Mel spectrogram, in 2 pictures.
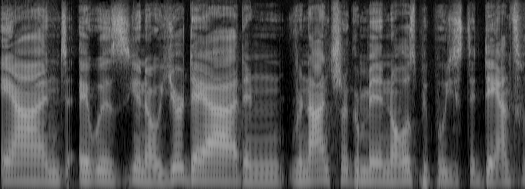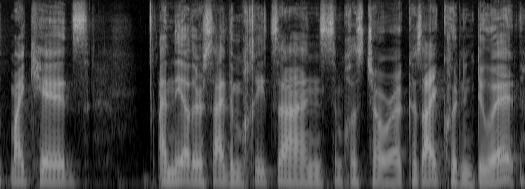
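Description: A woman with an American accent and a fairly low pitch, talking very fast on a very clean recording with a silent background. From Chicago, West Rogers Park. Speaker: singer. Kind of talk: casual chat.

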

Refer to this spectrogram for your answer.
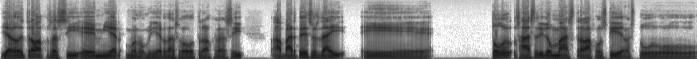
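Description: In a Spanish accent, a man speaks at a moderate pace with a fairly low pitch, fairly even intonation and very even loudness, recorded with a dry, close sound and no echo. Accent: Peninsular Spanish. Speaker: podcast host. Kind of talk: casual interview chat.

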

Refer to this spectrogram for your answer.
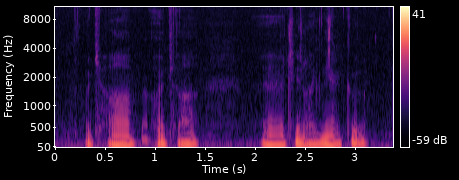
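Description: Dry, close audio with no echo carries a man's voice, fairly low in pitch. His tone is dark and mellow, somewhat breathy, with fairly even intonation. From Hungary, Budapest. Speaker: editor and politician. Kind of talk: interview, personal reminiscence. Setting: at home in his apartment. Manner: halting, many filler sounds and repetitions.

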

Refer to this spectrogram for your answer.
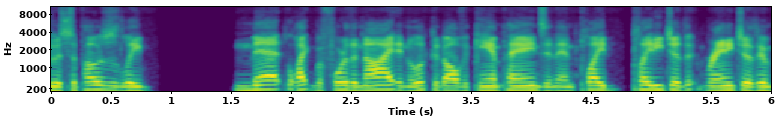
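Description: With an ordinary speaking voice, a man talks at a fairly quick pace and fairly high pitch in a dry, close sound with no echo. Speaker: podcast host and panelist. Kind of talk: casual panel discussion.

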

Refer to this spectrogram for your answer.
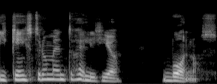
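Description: At a fairly slow pace, a woman talks with ordinary pitch variation in a dry, close sound with no echo. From Panama. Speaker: crypto community podcast host. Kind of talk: monologue explainer on live audio space. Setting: live audio space.

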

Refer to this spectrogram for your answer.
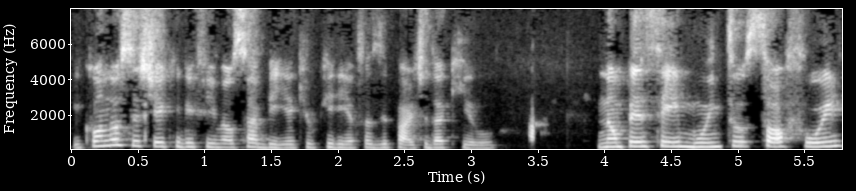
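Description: The recording is dry and close, with no echo. A woman speaks in an ordinary speaking voice at a fairly high pitch, with ordinary pitch variation and a moderate pace. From Brazil, Curitiba. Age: 20s. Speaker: podcast co-host. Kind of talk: casual chat.

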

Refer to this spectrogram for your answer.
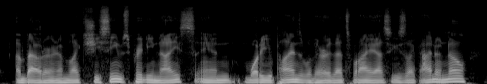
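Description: Speaking at a very fast pace, a man with a fairly low pitch and a dark, mellow tone shows ordinary pitch variation in a very clean recording with a silent background. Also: hardly any pauses, very even loudness. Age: 20s. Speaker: podcast co-host. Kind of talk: casual chat.

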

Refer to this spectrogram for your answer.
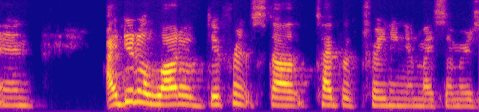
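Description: With an American accent and an ordinary speaking voice, a woman talks at a fairly quick pace in a medium pitch with fairly even intonation, the sound dry and close with no echo. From Arizona (Yuma). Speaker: softball coach. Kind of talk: interview. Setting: phone call.

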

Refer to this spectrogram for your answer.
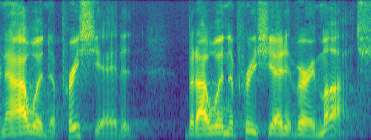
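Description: A man talks in a normal speaking voice, medium in pitch, with ordinary pitch variation. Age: 60s. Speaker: pastor. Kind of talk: sermon. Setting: church.

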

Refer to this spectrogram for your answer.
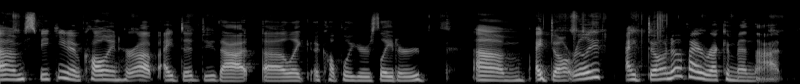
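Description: In a normal speaking voice, a woman talks at a moderate pace with a medium pitch and ordinary pitch variation, the sound dry and close with no echo. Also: quiet background. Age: 20s. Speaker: nonprofit operations worker. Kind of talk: casual chat.

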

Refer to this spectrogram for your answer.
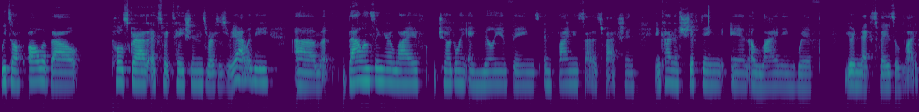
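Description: This woman has a normal speaking voice at a fairly low pitch. She talks at a moderate pace with fairly even intonation. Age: 20s. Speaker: podcast host. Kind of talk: casual chat.

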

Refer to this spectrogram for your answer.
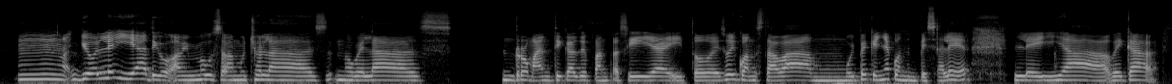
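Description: With music in the background, a woman speaks fairly slowly at a medium pitch. Her intonation is fairly even and her loudness very even. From Culiacán, Sinaloa, Mexico. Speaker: content creator and writer. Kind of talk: casual interview.

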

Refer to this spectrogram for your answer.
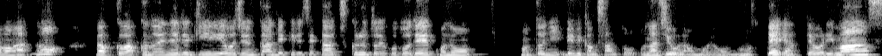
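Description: The pace runs fairly quick in this somewhat breathy voice, and its pitch varies in an ordinary way. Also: woman. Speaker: cooking teacher. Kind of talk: interview. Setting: video call. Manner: casual, frequent fillers.

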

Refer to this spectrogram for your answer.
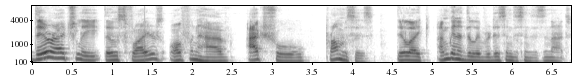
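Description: Here a man speaks in a normal speaking voice at a fairly high pitch. His pace is moderate and his intonation lively. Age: 50s. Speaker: podcast producer and co-host. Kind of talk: casual chat.

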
